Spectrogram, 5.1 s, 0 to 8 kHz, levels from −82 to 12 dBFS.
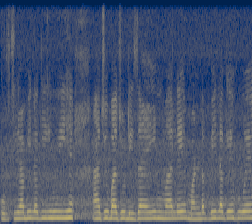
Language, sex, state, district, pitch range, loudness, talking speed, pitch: Hindi, female, Gujarat, Valsad, 220-235 Hz, -17 LUFS, 165 wpm, 230 Hz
